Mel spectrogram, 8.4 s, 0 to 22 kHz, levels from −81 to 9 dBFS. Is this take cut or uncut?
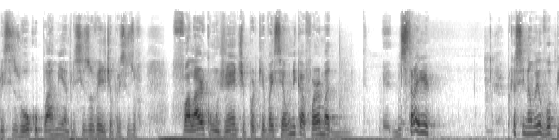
cut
